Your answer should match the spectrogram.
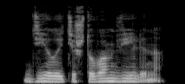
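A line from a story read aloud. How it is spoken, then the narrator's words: Muffled, shaken reply. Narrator (Russian): глухо отозвался Йовка, все еще чувствуя дрожь в ногах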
